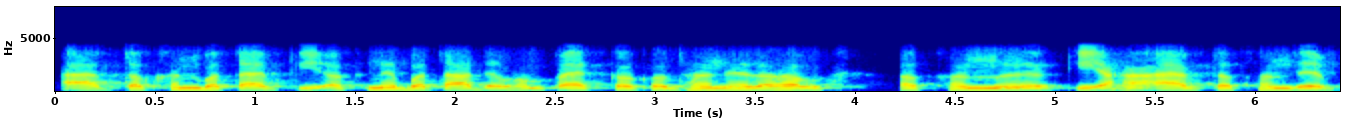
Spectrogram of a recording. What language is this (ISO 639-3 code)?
mai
